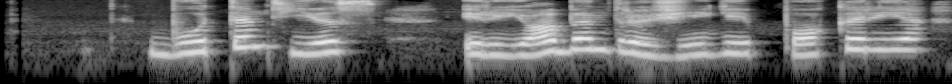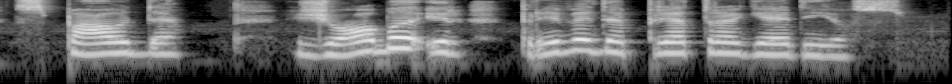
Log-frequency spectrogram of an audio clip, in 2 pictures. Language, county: Lithuanian, Vilnius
